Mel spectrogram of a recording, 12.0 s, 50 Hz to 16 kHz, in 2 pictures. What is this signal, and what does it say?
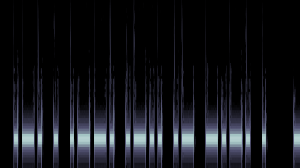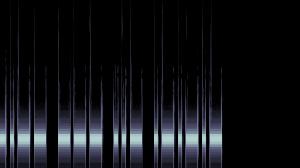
Morse code, heard as a keyed tone, about 14 wpm, 700 Hz. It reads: REPLACE YOU.
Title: Sentences from Top 1400 Words 15wpm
